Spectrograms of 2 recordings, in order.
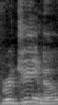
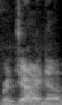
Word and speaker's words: Regina: It's not pronounced Regina. It's pronounced Regina because reasons.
